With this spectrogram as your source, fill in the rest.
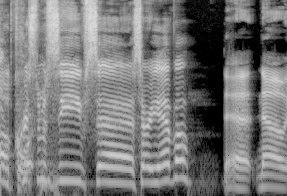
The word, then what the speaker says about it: Sarajevo: Sarajevo. Christmas Sarajevo. Let me write that down. Yeah, you did phonetically spell it.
